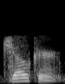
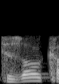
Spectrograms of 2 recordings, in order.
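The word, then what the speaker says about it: Dzhokhar: So Joker, the kid that helped his brother with the Boston bombings, his name is pronounced Joker, by the way, and everybody's pronouncing it wrong. They're pronouncing it Tzokar or whatever.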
